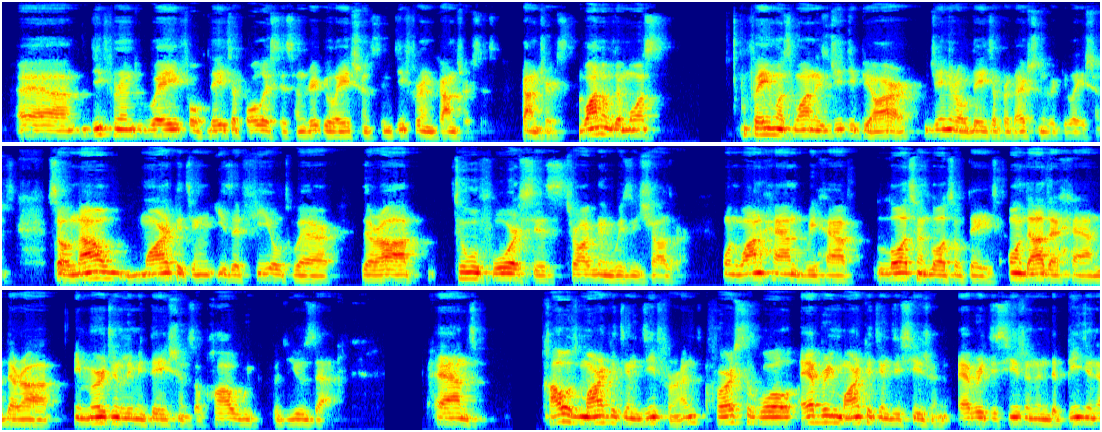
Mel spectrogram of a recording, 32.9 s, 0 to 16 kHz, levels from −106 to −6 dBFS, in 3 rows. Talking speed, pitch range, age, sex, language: 145 wpm, 100-125 Hz, 20-39, male, English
